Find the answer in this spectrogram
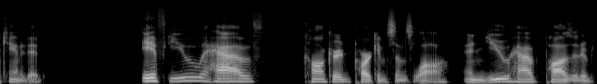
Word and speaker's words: Parkinson's: Parkinson's, P-A-R-K-I-N-S-O-N-S, like Parkinson's disease, but it's not. It's a different guy.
